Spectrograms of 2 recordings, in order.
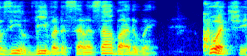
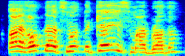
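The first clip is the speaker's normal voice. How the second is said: loud plea; 8 semitones higher, 10 dB louder than usual. Real, not acted. Pleading to guest, high loud.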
